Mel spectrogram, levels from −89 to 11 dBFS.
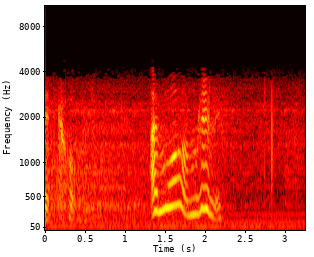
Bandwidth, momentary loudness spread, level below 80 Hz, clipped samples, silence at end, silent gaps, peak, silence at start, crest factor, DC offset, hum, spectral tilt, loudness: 4.5 kHz; 21 LU; -48 dBFS; under 0.1%; 0 s; none; -2 dBFS; 0 s; 22 dB; under 0.1%; 60 Hz at -45 dBFS; -9.5 dB/octave; -20 LUFS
